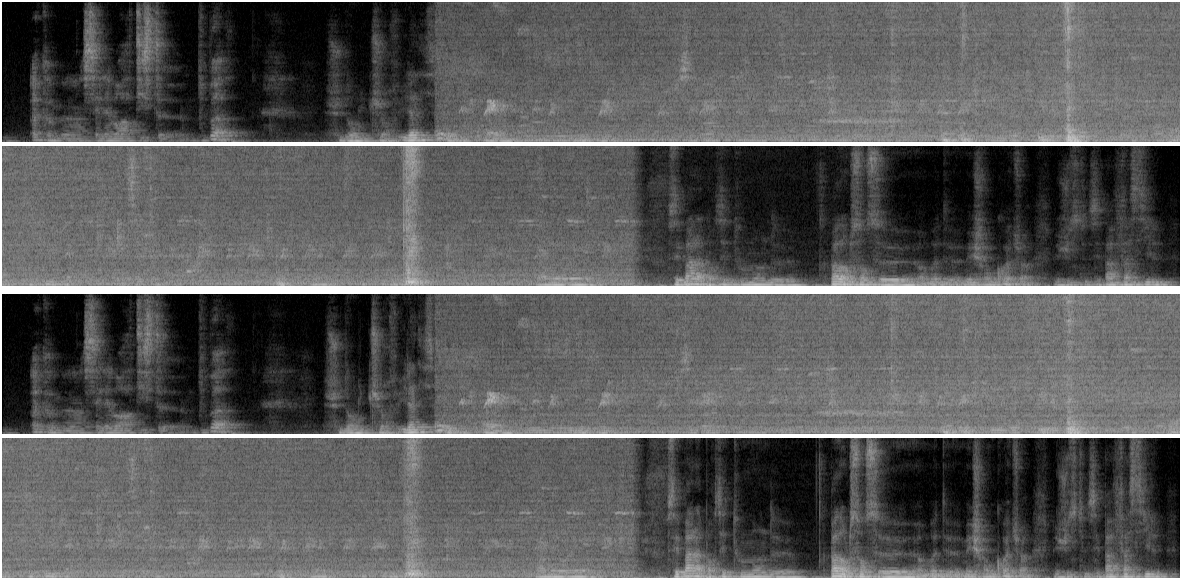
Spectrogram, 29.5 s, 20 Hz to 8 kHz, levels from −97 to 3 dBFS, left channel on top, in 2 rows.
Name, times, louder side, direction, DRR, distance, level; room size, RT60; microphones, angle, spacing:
voice 1, 0.3-2.8 3.2-3.6 6.4-7.7 8.4-11.4 11.7-14.5 16.2-18.7 19.2-19.7 21.4-22.7, equal, 50° left, -4 dB, 1.1 m, -42 dB
voice 2, 4.0-6.4 7.0-7.6 14.6-15.8 18.6-19.9 21.4-22.1 22.4-24.7 25.1-29.2, right 1 dB, 70° right, 3 dB, 0.5 m, -33 dB
Wind, 5.4-22.6, right 1 dB, 5° right, 0.3 m, -35 dB
sound 1, 10.0-13.1 14.3-14.4, left 1 dB, 30° left, 0.8 m, -43 dB
sound 2, 10.3-25.8, left 2 dB, 70° left, 0.6 m, -36 dB
3.2 x 2.2 x 2.7 m, 0.65 s
head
